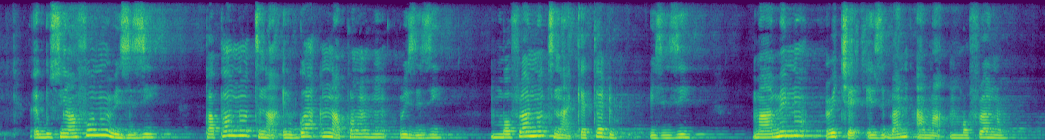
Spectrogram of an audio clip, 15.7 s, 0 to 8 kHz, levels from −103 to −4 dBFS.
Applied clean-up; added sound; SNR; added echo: none; none; none; reverberation time 1.3 s.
